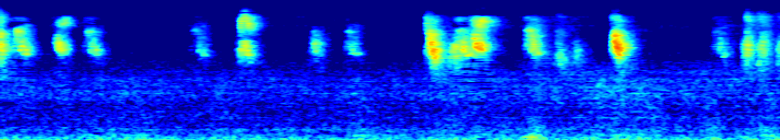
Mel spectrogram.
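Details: Busy, irregular chirping from sparrows feeding at a window-mounted feeder as fledglings multiply, short tweets in loose groups across several seconds.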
